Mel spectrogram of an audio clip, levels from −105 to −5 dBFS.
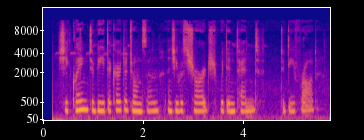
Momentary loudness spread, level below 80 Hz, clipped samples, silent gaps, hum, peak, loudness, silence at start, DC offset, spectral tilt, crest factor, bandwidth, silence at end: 11 LU; -62 dBFS; under 0.1%; none; none; -20 dBFS; -36 LUFS; 0.15 s; under 0.1%; -3.5 dB/octave; 16 dB; 11.5 kHz; 0.15 s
